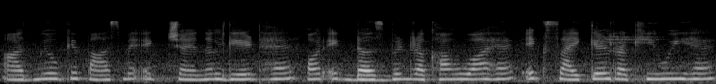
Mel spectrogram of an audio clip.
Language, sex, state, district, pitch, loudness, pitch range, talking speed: Hindi, female, Goa, North and South Goa, 245 Hz, -26 LUFS, 230-255 Hz, 160 wpm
